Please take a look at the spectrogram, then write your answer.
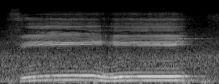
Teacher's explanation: فا کے نیچے زیر ہے، زیر کے بعد یا ساکن آئی ہوئی ہے اس لیے یا مدہ ہوگا، اور کھڑی زیر برابر ہوتی ہے یا مدہ کے، اس لیے فا اور ہا دونوں کو برابر برابر کھینچ کر پڑھیں گے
